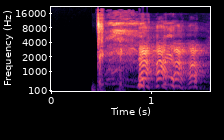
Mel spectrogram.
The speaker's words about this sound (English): I'm sorry. It just came out of nowhere. I never cough on the mic. Okay. Yeah. It just like caught my throat.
